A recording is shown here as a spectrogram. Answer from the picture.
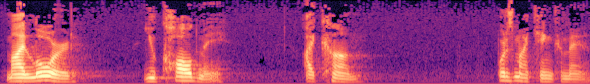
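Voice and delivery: low, soft, halting reverence, fading as it goes; softly surrender to your king, with pauses between phrases; Faramir's reverent reply. Acted. Faramir waking to see Aragorn, hushed devotion. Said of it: "And then Faramir says".

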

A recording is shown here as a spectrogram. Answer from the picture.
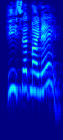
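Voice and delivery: loud, high, drawn-out amazement; hammed-up starstruck thrill. Student amazed his professor used his name, hammed-up thrill. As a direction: play it up as utterly thrilled.

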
